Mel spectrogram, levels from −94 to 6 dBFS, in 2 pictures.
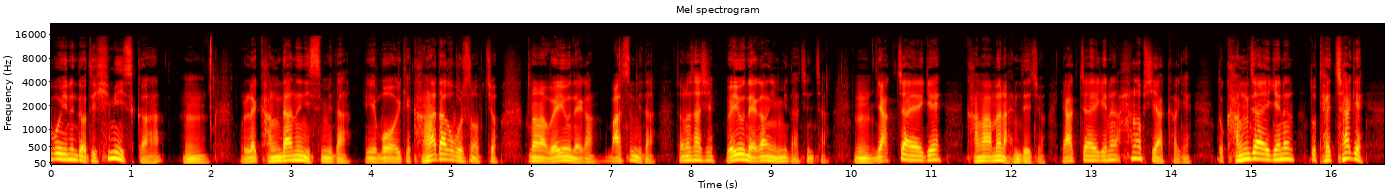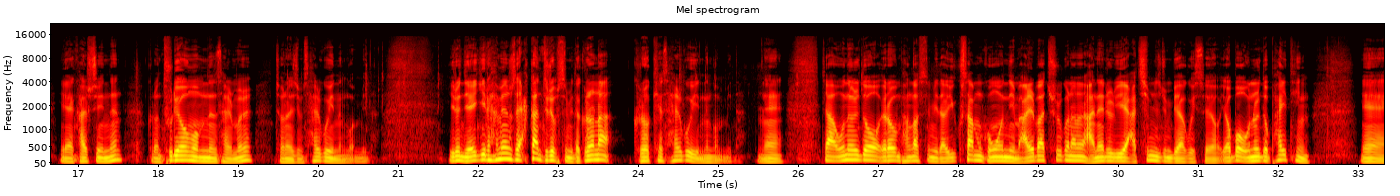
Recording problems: abrupt cut into speech; at the start and the end

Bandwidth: 15 kHz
